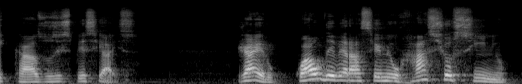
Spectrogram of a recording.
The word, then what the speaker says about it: Jairo: eu chamo esse nome, Jairo. Note que o Jai é a sílaba que mais se destaca. Jai é a sílaba tônica do meu nome.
